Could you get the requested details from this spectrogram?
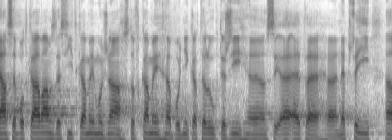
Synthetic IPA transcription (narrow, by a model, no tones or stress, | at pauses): jaːsɛpo̞t̪kaːvaːmzdɛsiːt̪kamɪmoʒnaːst̪o̞fkamɪpo̞dɲɪkat̪ɛluːkt̪ɛr̝iːsɪʔɛːɛːt̪ɛːnɛpr̝̥ɛjiː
